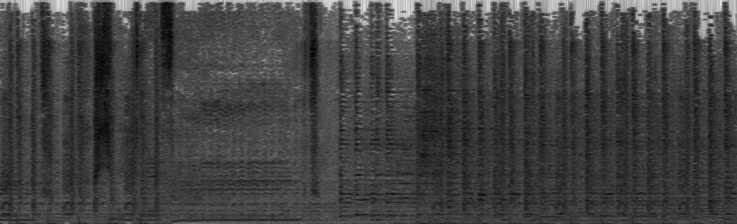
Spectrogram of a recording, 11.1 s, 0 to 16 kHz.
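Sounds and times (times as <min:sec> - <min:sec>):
pop song beat and bass: 0:00.0 - 0:11.0
swishing noise effects: 0:03.6 - 0:10.5.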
